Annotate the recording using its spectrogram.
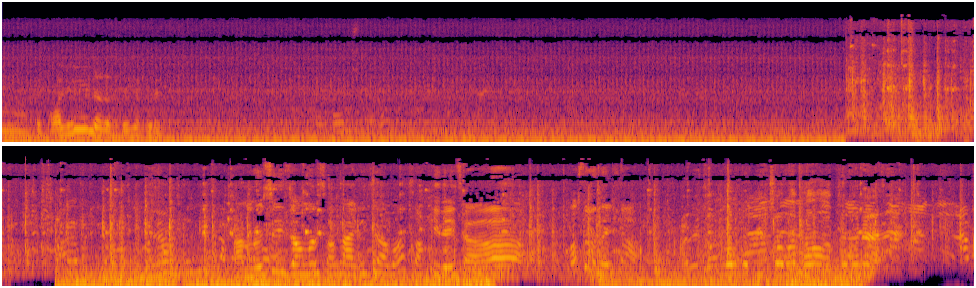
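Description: An engine rumbles steadily.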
